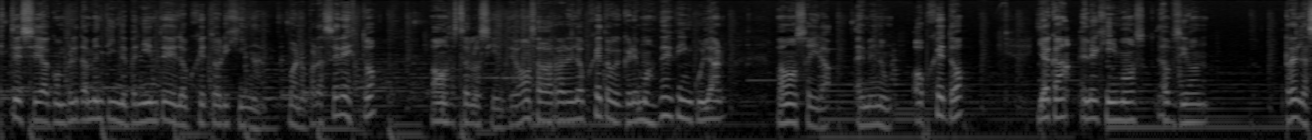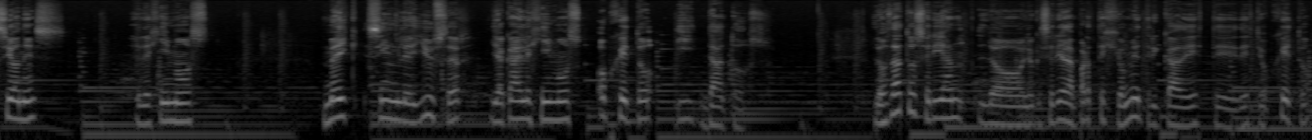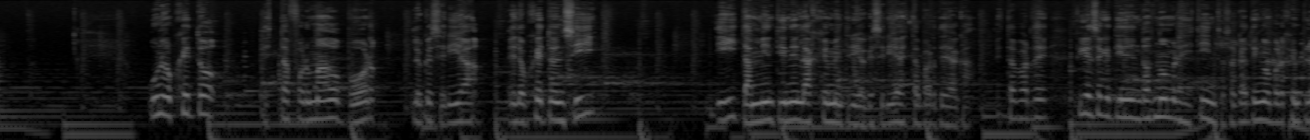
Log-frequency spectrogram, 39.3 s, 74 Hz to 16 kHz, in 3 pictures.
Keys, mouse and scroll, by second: 0.1-1.8 drag, 5.3 click, 8.5 right click, 35.4-39.3 middle drag.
